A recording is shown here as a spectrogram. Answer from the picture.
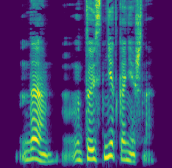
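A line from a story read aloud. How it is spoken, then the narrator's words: Mumbling. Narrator (Russian): пробормотал Алекс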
